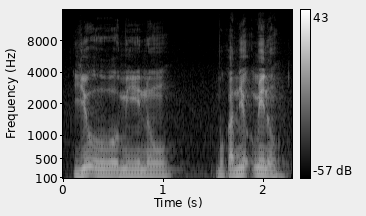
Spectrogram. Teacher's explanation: alladzina yu'minuna bil ghaib dibaca yuminu, tidak dibaca hamzah.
